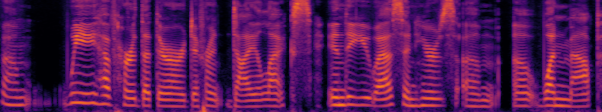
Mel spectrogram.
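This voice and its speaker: Recorded very cleanly with a silent background, the dry, close sound with no echo carries speech at a fairly slow pace. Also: woman. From US, Western Pennsylvania. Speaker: university lecturer in linguistics. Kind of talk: lecture screencast. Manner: hesitant, many fillers.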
